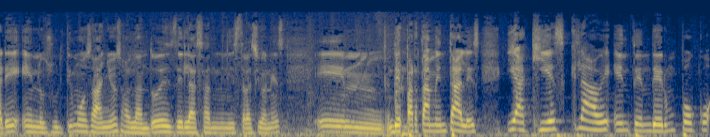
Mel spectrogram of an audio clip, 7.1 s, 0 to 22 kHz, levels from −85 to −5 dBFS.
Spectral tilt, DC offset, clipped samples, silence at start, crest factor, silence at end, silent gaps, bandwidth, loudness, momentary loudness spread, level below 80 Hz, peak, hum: -5.5 dB/octave; under 0.1%; under 0.1%; 0 s; 14 dB; 0 s; none; 15.5 kHz; -20 LUFS; 6 LU; -34 dBFS; -4 dBFS; none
